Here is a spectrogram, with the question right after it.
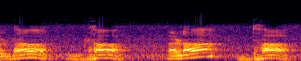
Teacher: उत्क्षिप्त व्यंजन जिनके उच्चारण में जीभ ऊपर उठकर झटके के साथ नीचे आ जाए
